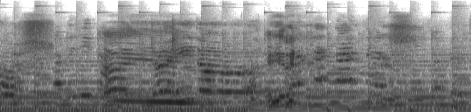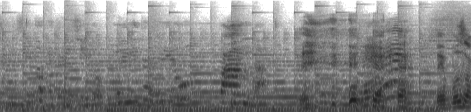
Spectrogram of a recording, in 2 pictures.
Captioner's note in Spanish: risas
